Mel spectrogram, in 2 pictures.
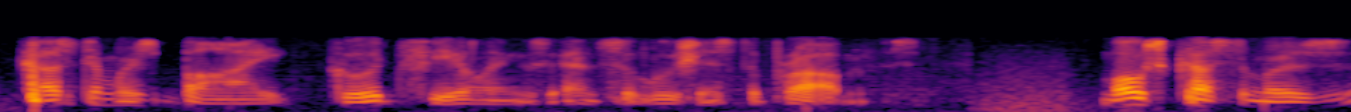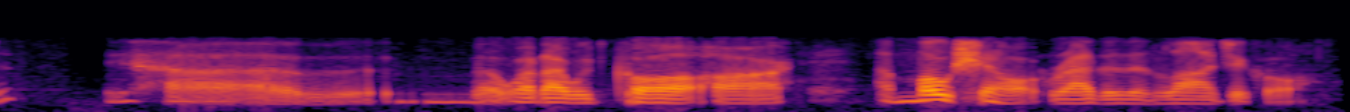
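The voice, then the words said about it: Hoarse, strained voice. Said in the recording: “I'm losing my voice a bit here”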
